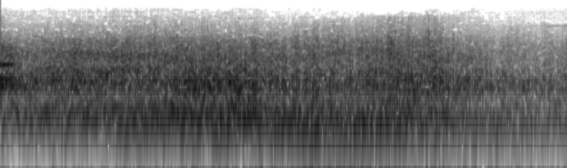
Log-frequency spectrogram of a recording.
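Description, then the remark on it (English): Rocket engines of a crewed moon rocket carrying three men roar at liftoff, a loud, dense, steady rumbling blast that fills the whole clip, swelling slightly in the middle and easing a little toward the end, with no voices. “All engines fire.”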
